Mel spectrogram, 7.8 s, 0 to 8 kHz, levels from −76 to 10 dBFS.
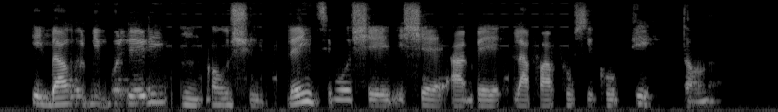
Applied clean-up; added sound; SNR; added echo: neural diffusion model UNIVERSE++.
